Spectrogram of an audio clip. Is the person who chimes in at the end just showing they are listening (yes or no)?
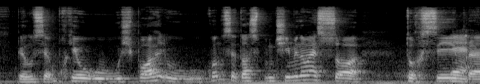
yes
